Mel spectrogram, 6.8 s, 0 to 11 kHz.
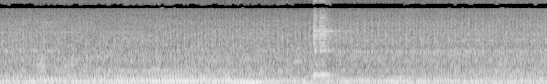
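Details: Isuzu 4BE1 diesel truck after replacing faulty injectors to fix a noisy engine: steady low diesel rumble at idle, even and unhurried, no knocks or rattles; now sounds healthy, normal idle.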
